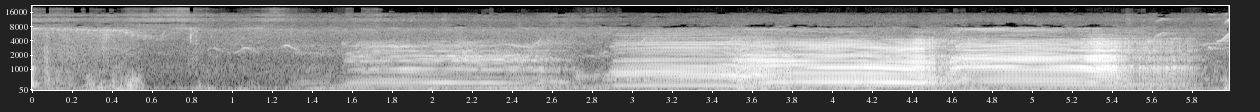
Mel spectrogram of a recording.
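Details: Cows in a chorus in a wide green field, grazing and relaxing. One cow gives several long, droning moos, each rich and nasal with a slight rise and fall.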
